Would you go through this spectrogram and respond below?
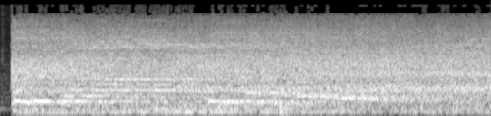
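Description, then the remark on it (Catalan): A big crowd at the Palau Blaugrana roars in a sustained standing ovation for Barça basketball player Nikola Mirotić around the start of the final game against Madrid. It is a dense wall of cheering and applause that holds loud and steady throughout, with a few shrill tones rising through the noise. “amb ovació important a Nikola Mirotić al Palau Blaugrana”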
